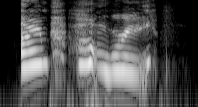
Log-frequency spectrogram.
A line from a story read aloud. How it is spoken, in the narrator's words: said, and then repeated himself again and again until it ended on a howl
